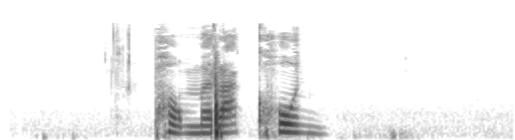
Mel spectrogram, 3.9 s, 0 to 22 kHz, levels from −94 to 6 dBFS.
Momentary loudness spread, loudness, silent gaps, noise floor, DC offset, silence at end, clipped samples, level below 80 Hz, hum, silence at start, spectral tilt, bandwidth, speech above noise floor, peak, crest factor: 15 LU; -25 LUFS; none; -77 dBFS; under 0.1%; 1.5 s; under 0.1%; -60 dBFS; none; 1.15 s; -6.5 dB/octave; 11.5 kHz; 52 dB; -2 dBFS; 28 dB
